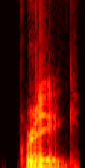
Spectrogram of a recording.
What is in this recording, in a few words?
"grig", American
